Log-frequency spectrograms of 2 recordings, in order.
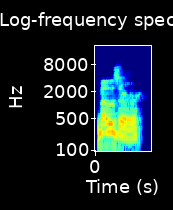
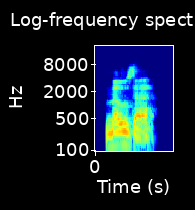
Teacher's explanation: a lot of London speakers are non-rhotic, and so they don't have post-vocalic R.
